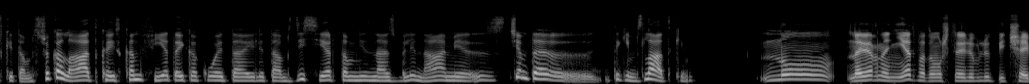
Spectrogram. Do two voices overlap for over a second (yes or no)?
no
